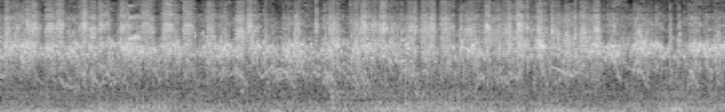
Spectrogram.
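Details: Budgerigars in an aviary colony, a dense, unbroken chorus of high chirps, squeaky warbles and harsh squawks from many birds at once, with no pauses.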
